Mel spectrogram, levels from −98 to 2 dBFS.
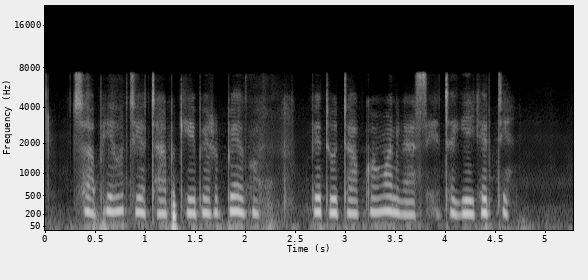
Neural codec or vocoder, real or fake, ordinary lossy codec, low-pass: codec, 24 kHz, 1.2 kbps, DualCodec; fake; none; 7.2 kHz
